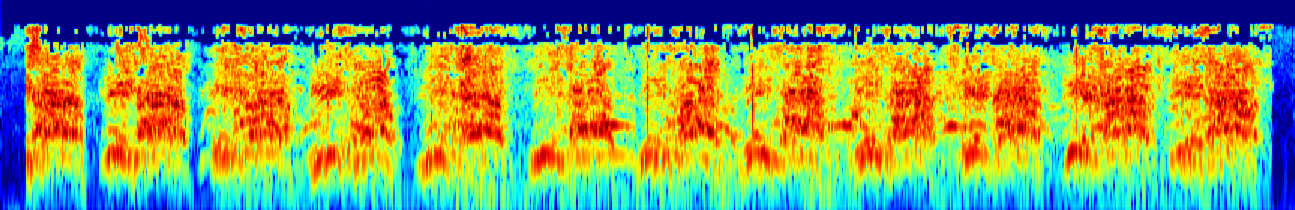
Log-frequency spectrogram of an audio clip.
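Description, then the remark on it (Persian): A large crowd of protesting students shouts and chants loudly in rhythmic bursts outside a university, with plainclothes forces at the entrance and a clash under way. Brief pauses separate roaring waves of many voices, with a tense, chaotic edge throughout. “صدای این اعتراض ها و این درگیری رو میتونیم بشنویم.”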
